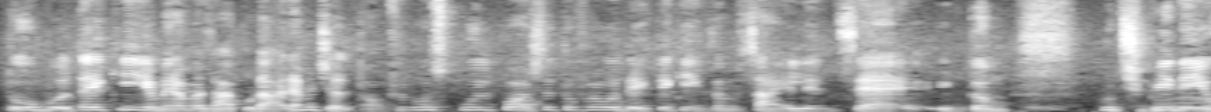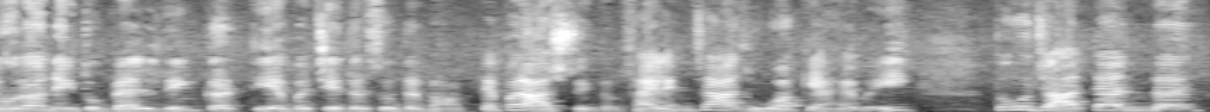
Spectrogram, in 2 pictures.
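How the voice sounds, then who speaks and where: A woman's voice: fairly high pitch, fairly even intonation, fast, rough recording. A woman teacher retelling a story in a casual lesson, chatty, asking questions and answering them herself.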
